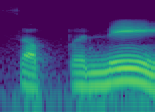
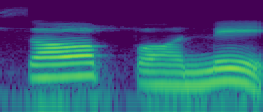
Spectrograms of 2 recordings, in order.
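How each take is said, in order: First: Said in the usual way. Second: सपने slowly split as स, प, ने; three separate beats in सपने; syllable by syllable. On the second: Shown as a demonstration. Teacher sounding out सपने for learners, syllable by syllable. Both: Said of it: "तो शब्द पढ़ते हैं".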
